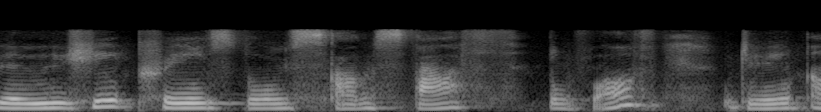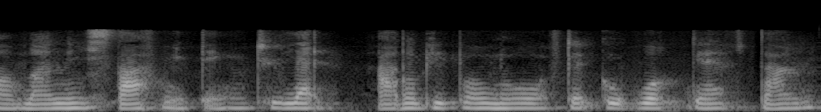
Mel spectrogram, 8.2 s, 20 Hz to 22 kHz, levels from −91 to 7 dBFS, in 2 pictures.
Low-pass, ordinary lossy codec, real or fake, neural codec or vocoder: 7.2 kHz; none; fake; codec, 16 kHz, 1 kbps, FreqCodec, larger model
